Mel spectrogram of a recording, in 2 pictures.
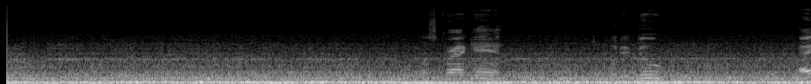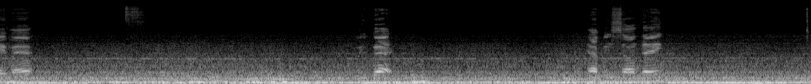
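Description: Steady low road and engine rumble inside a moving car's cabin, broken by a few short bursts of a man's voice.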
